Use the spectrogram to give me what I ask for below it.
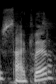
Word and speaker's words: Sackler: La història d'aquesta família, de la família Sackler, es pronuncia així, Sackler, gira al voltant del poder, dels diners.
